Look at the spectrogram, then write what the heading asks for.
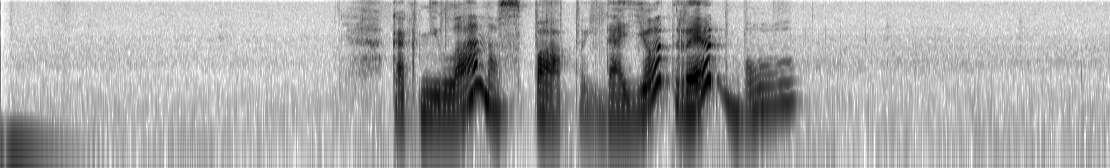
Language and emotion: Russian, positive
